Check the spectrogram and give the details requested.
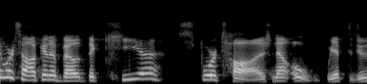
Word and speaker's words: Sportage: If you're American, I say Sportage because that's what it's called in Canada and Australia and many other parts of the world. So please don't write in the comments that I'm saying it wrong. I'm in Brantford, Ontario, Canada, and this is how I have to say it. You can ask Kia Canada. They will tell you that I'm saying it correctly.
